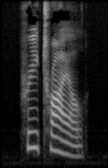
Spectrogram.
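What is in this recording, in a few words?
"pretrial", British English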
